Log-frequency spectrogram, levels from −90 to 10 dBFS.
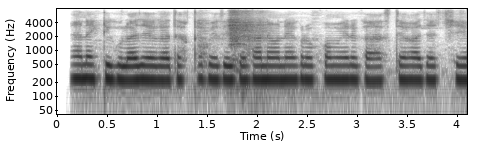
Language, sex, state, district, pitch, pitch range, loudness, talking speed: Bengali, female, Assam, Hailakandi, 230 Hz, 230-235 Hz, -13 LUFS, 175 wpm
